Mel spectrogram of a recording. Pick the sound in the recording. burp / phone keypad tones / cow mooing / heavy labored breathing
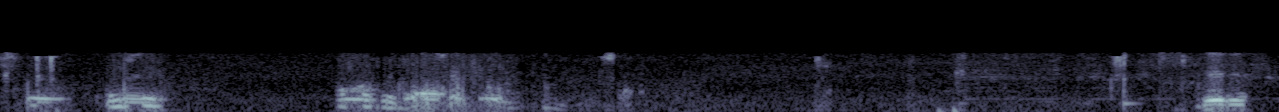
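phone keypad tones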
